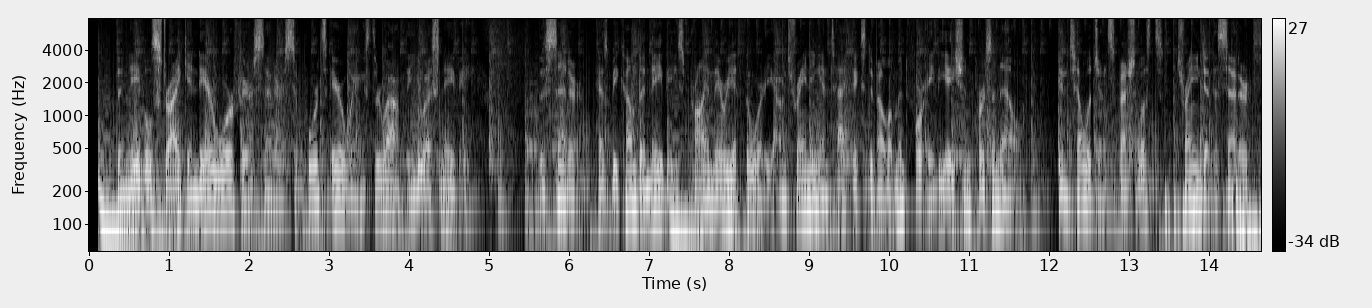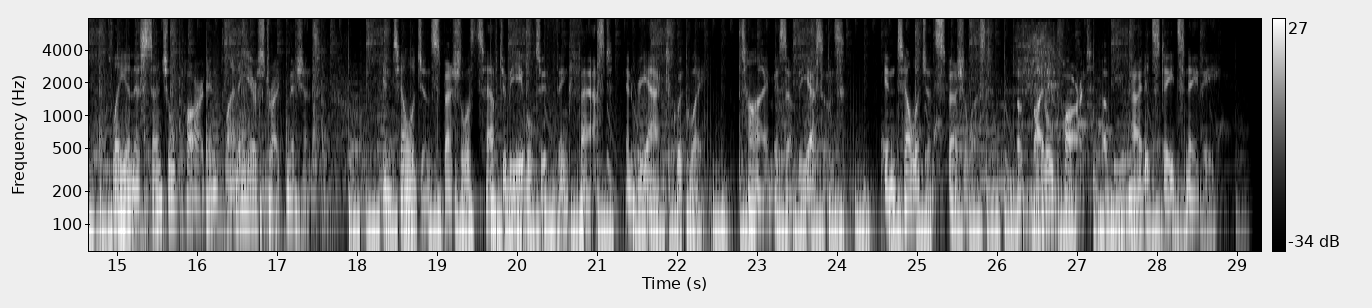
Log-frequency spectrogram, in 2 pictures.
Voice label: Dry

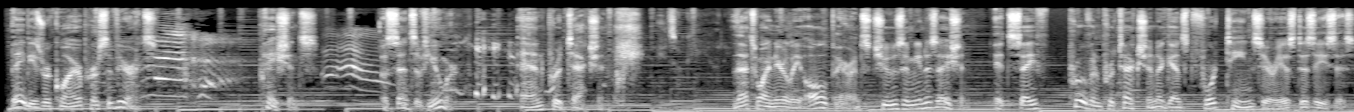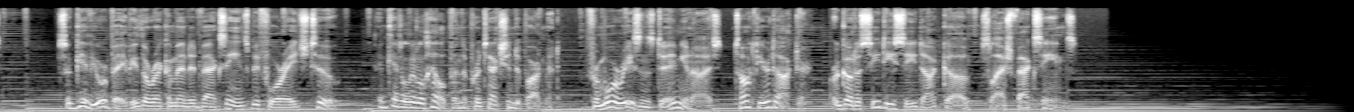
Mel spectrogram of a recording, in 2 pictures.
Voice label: Warm Caring

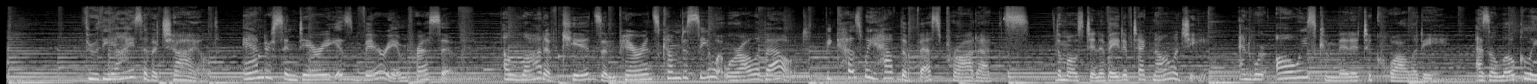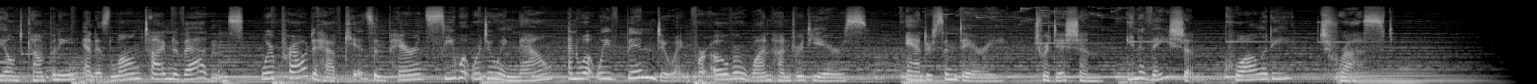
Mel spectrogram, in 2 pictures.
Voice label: Soft Sell

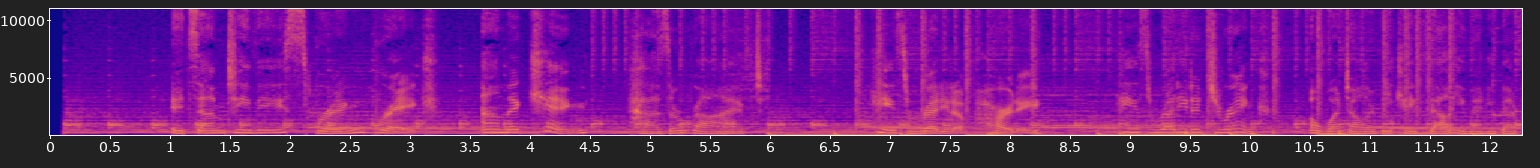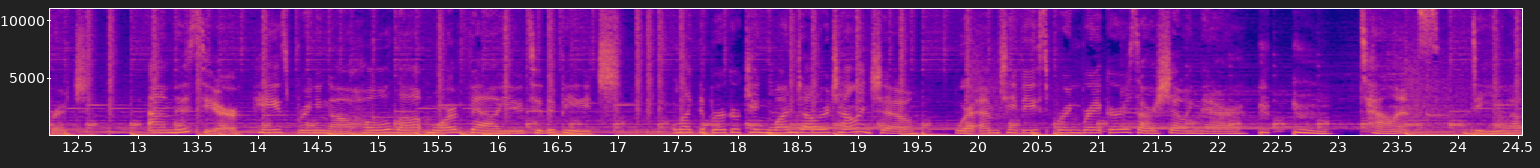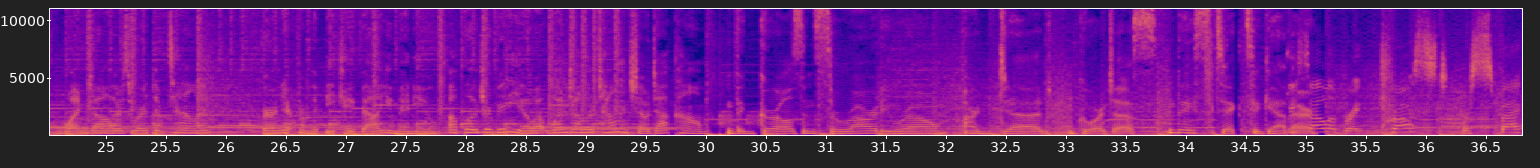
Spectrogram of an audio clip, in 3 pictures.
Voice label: TV Promo

